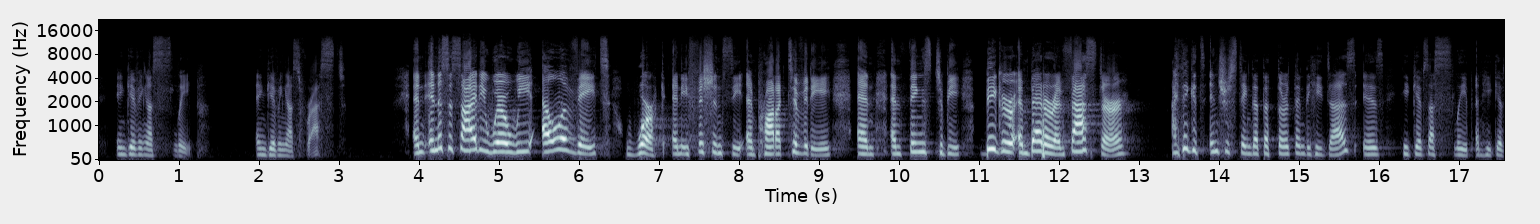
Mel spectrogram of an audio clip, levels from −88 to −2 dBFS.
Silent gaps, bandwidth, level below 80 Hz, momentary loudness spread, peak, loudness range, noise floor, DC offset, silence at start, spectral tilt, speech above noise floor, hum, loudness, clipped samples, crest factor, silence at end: none; 13 kHz; -70 dBFS; 20 LU; -2 dBFS; 11 LU; -80 dBFS; under 0.1%; 0.25 s; -5 dB/octave; 59 dB; none; -21 LUFS; under 0.1%; 20 dB; 0 s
